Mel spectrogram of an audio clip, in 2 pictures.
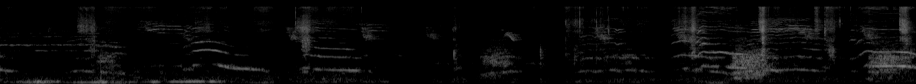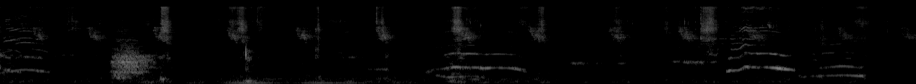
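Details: Several hungry pet cats and kittens heading toward the kitchen, meowing repeatedly in high, bending cries that overlap, some long and wavering, with a person speaking Hindi at the start and faint clatter between calls.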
